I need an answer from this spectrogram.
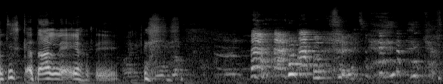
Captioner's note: laughs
